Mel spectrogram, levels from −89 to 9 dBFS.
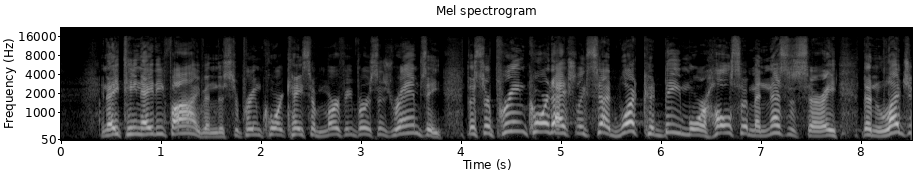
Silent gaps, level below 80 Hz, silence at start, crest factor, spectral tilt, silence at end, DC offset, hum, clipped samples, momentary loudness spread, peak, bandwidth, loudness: none; -90 dBFS; 0.4 s; 18 dB; -3 dB/octave; 0 s; under 0.1%; none; under 0.1%; 11 LU; -12 dBFS; 16 kHz; -29 LUFS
